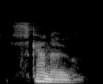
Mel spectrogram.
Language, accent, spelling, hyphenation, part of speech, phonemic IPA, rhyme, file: English, Southern England, scanno, scan‧no, noun, /ˈskænəʊ/, -ænəʊ, LL-Q1860 (eng)-scanno.wav
- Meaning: A typographical error caused by optical character recognition (OCR) software, which may mistake a letter or set of letters for a letter or set of letters of similar shape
